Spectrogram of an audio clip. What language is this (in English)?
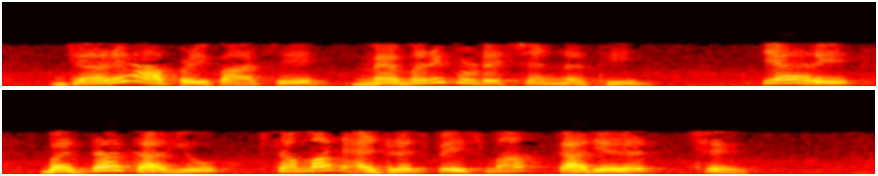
Gujarati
